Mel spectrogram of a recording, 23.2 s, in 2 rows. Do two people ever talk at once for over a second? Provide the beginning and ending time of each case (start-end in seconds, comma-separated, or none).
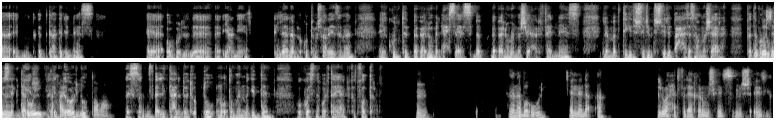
11.3-12.9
